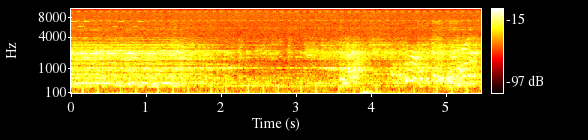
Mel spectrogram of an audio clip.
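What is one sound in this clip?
Quick running footsteps patter from a video game through a television speaker.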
